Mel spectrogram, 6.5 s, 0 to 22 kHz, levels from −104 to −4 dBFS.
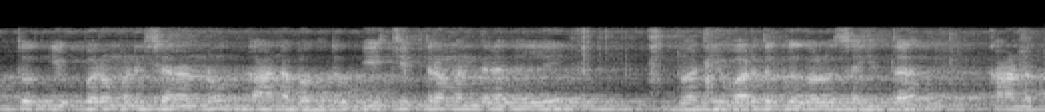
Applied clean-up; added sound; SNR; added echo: none; none; none; reverberation time 2.6 s.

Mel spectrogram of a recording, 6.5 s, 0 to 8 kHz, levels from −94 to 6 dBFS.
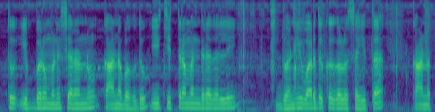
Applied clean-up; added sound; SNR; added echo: none; none; none; none.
